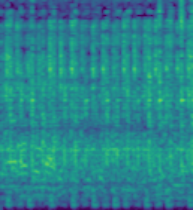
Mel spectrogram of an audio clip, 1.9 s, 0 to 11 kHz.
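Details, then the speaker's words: Kawasaki Bajaj CT 100 idling with a fast, regular metallic rattle keeping pace with engine speed; mechanic judges it timing chain noise, suspected stretched or slack, to confirm by removing the timing chain cover. "para sa akin yung tunog na yan ay timing chain."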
